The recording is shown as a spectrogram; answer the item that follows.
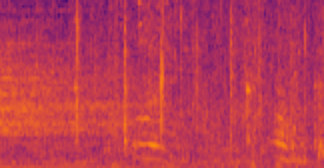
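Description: Background music dying away, giving way to horses: scattered hoof clops and short whinnying calls about a second in and again near the end.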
